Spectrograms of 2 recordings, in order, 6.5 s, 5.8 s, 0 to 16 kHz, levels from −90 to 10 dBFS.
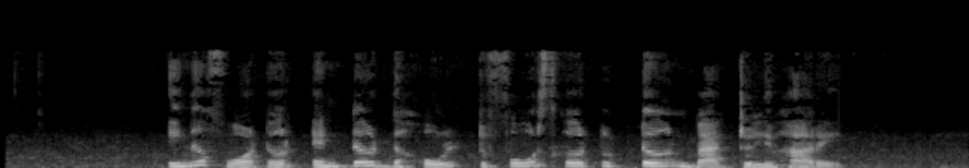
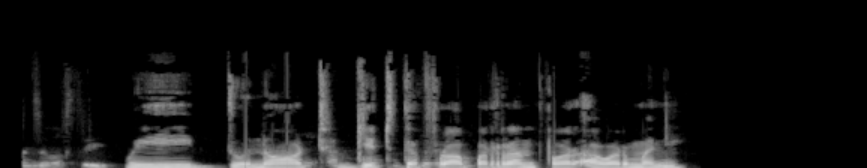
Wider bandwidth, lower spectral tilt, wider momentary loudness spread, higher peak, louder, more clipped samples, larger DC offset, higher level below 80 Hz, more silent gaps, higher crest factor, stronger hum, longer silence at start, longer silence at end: about the same, 11.5 kHz vs 10.5 kHz; about the same, -7 dB/octave vs -7 dB/octave; second, 6 LU vs 14 LU; second, -6 dBFS vs 0 dBFS; second, -23 LUFS vs -14 LUFS; neither; neither; second, -62 dBFS vs -52 dBFS; neither; about the same, 18 dB vs 14 dB; neither; first, 1.1 s vs 0.15 s; second, 0.85 s vs 1.25 s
